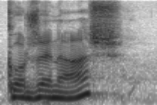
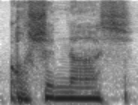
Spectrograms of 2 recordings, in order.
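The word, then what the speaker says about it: Kořenář: Počúvaj, ty ho vyslovuješ jak tacha. Košenáš. Kozenáš. – Však on, on to Tak po, po polsky to dal.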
